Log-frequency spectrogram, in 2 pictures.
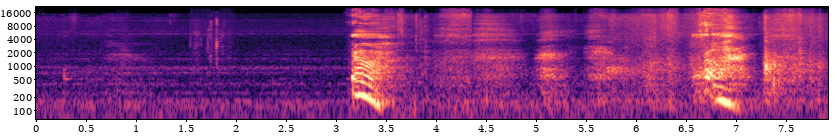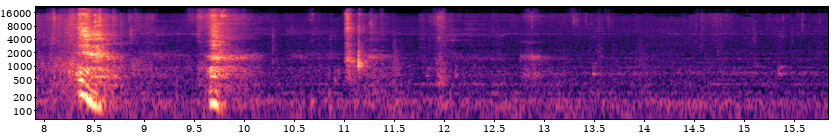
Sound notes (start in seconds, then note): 0.9 Miles sighs; 3.1 Miles groans; 8.3 Miles groans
